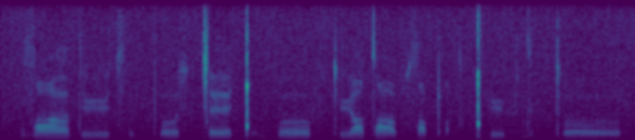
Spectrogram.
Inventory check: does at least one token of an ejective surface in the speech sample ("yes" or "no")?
yes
